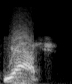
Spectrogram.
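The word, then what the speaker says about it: Iași: And today when I flew out of, it's called Yash. Yash, trust me, no spelling bee champ in the world would ever figure out the spelling on this or how to pronounce it. But it's Yash.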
